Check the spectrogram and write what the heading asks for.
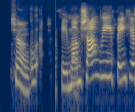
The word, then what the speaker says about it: Qiang: So, Mom Shang? Qiang.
